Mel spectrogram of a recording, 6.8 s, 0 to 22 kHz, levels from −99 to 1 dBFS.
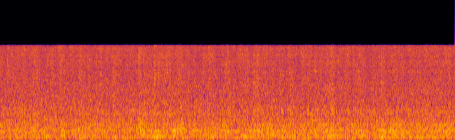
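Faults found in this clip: No faults found in this clip. Nothing to escalate from this review.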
